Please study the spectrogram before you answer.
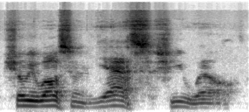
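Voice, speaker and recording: A man in his late fifties, the host of a live stream, chatting casually and reading viewer comments, animated and laughing often. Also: medium pitch, takes it slowly. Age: 50s.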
